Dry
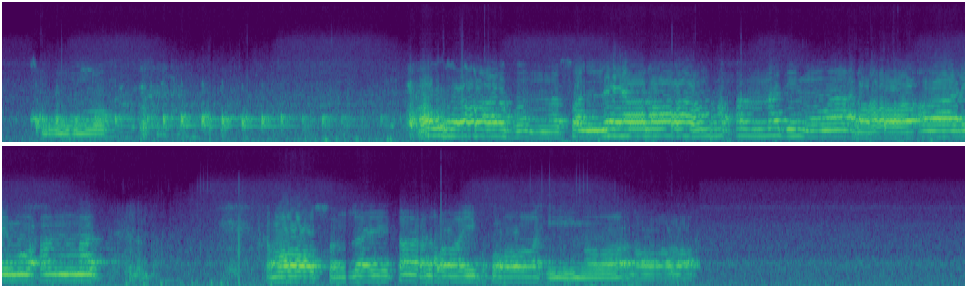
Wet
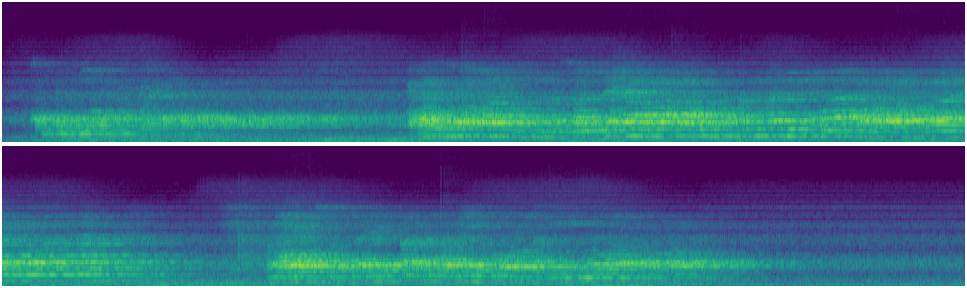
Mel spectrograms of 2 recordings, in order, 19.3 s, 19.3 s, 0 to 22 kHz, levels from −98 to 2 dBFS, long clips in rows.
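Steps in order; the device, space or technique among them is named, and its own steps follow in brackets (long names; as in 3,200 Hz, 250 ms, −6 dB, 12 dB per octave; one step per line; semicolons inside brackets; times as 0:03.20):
0:01.55–0:02.09: low-pass filter 2,100 Hz
comb filter 1.4 ms, depth 52%
swimming-pool hall (convolution reverb RT60 2.7 s, pre-delay 23 ms, DRR −6 dB; high-shelf EQ 3,400 Hz −6.5 dB)
level −4 dB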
